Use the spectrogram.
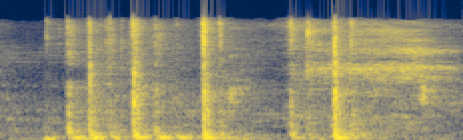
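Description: Steady typing on a computer keyboard while entering a name into dental office software: a quick run of clicky keystrokes, a brief pause, then a few more, close and quiet with no talking.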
